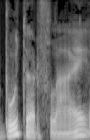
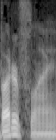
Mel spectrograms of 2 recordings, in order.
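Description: First: It is said with an Italian pronunciation. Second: It is said with an American pronunciation. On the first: "In Italian, they would say butterfly" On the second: "we sing butterfly"

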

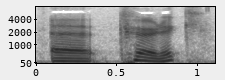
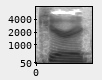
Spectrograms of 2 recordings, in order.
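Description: First: The word is pronounced the Dutch way. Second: The word is pronounced the American way. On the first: It is said the way the original Dutch word is said. The speaker calls it right. "if you want to pronounce it like a real Dutch person" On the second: Listeners in North America will understand it. The speaker calls it wrong. "you mispronounced it Keurig like everyone else does"

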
